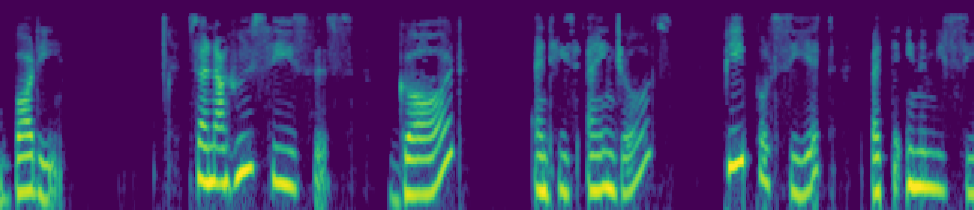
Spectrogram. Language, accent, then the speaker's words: English; Durbanville, Western Cape, South Africa; I'm from Durbanville, so that's where we often dance.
